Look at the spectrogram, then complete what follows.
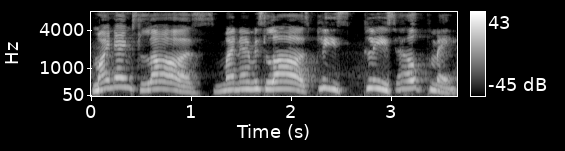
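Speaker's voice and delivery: high-pitched, panicked, desperate, pleading scream. A game master voices a man backed against a wall, screaming for help. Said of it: "He's just screaming for help".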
